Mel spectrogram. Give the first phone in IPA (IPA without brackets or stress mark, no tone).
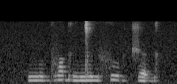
ŋ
